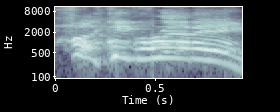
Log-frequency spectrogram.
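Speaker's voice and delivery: very high, loud, muffled gnome voice. In a spell-casting game scene, voicing a gnome from below in a muffled gnomish voice. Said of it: "muffled gnomish voice from below that just says".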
